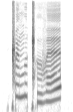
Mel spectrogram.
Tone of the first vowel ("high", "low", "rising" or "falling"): high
